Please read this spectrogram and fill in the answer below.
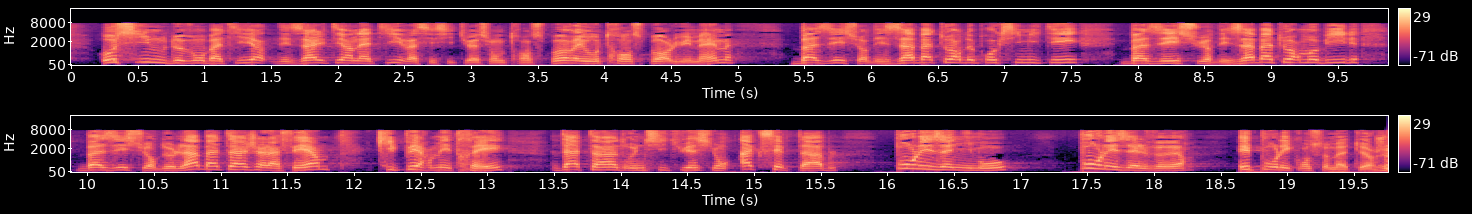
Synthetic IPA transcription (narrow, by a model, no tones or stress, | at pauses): osinud̪əvɔ̃bat̪iʁd̪ezalt̪ɛʁnat̪ivasesit̪ɥasjɔ̃d̪ət̪χɑ̃spɔʁeot̪χɑ̃spɔʁlɥimɛm | bazesyʁd̪ezabat̪waʁd̪əpχɔksimit̪e | bazesyʁd̪ezabat̪waʁmɔbil | bazesyʁd̪əlabat̪aʒalafɛʁm | kʲipɛʁmɛt̪χɛ | d̪at̪ɛ̃d̪ʁynsit̪ɥasjɔ̃aksɛp̚t̪abl | puʁlezanimo | puʁlezɛlvœʁ | epuʁlekɔ̃sɔmat̪œ̰ʁʒ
